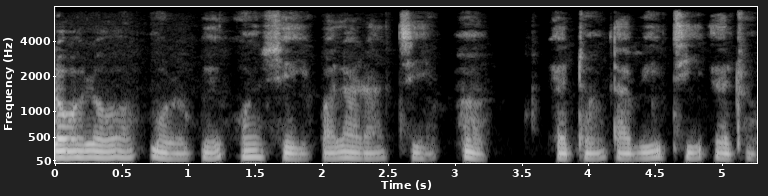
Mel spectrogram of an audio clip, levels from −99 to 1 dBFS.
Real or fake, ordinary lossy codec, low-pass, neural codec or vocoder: fake; none; 7.2 kHz; vocoder, 44.1 kHz, 128 mel bands every 512 samples, BigVGAN v2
